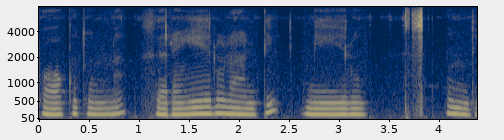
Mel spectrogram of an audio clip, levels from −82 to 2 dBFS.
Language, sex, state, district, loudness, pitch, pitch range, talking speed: Telugu, female, Andhra Pradesh, Krishna, -25 LUFS, 160 Hz, 155-170 Hz, 70 wpm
